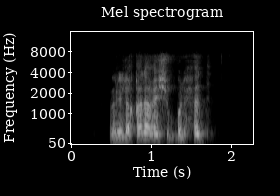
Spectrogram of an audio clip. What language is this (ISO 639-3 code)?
kab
